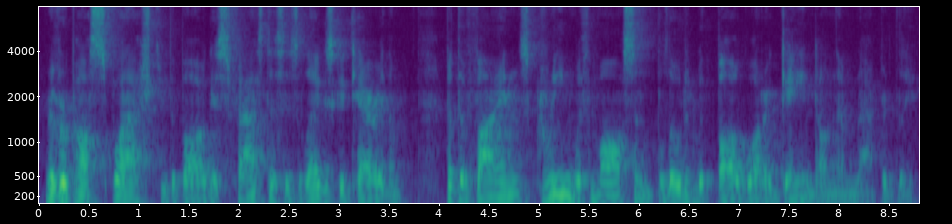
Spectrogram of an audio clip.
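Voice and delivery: ordinary delivery, nothing marked

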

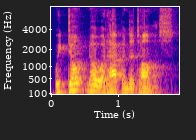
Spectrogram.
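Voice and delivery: loud, urgent warning shout; high, forceful shout; booming. Acted. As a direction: boom the warning down the hole.

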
